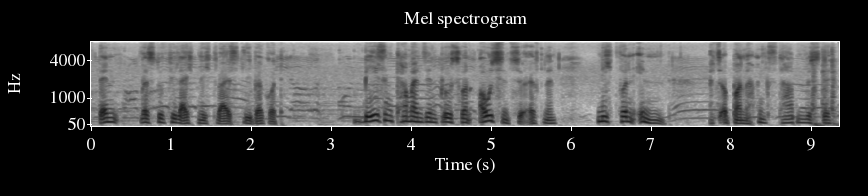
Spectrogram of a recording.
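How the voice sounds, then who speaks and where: A man's voice: medium pitch, muffled recording, natural voice. A man playing a frank, cheeky ten-year-old boy who tells his story in candid, wry audio drama narration, in standard German. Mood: resigned.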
